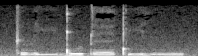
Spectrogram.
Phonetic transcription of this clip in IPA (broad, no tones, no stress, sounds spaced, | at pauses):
ǁ ø ɭ iː ŋ͡ǃ uː ɖ ɛː ǃʼ iː j uː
